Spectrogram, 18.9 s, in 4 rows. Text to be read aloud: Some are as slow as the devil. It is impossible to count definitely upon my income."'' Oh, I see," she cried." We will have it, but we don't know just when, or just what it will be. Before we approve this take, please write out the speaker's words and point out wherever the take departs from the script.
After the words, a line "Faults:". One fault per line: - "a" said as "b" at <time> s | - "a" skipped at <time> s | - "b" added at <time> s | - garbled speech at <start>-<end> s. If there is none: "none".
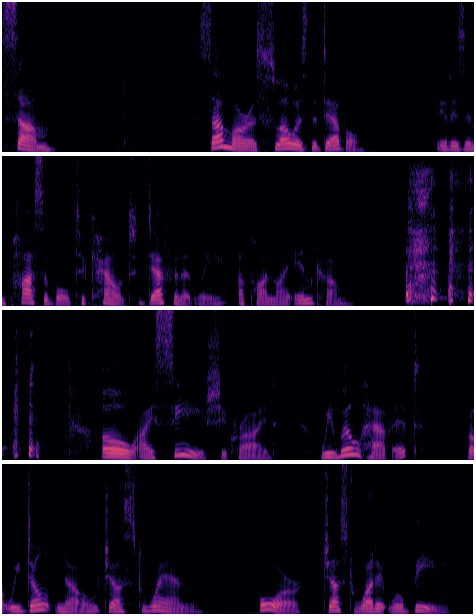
Some some are as slow as the devil. It is impossible to count definitely upon my income."'' Oh, I see," she cried." We will have it, but we don't know just when, or just what it will be.
Faults:
- "some" added at 1.9 s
